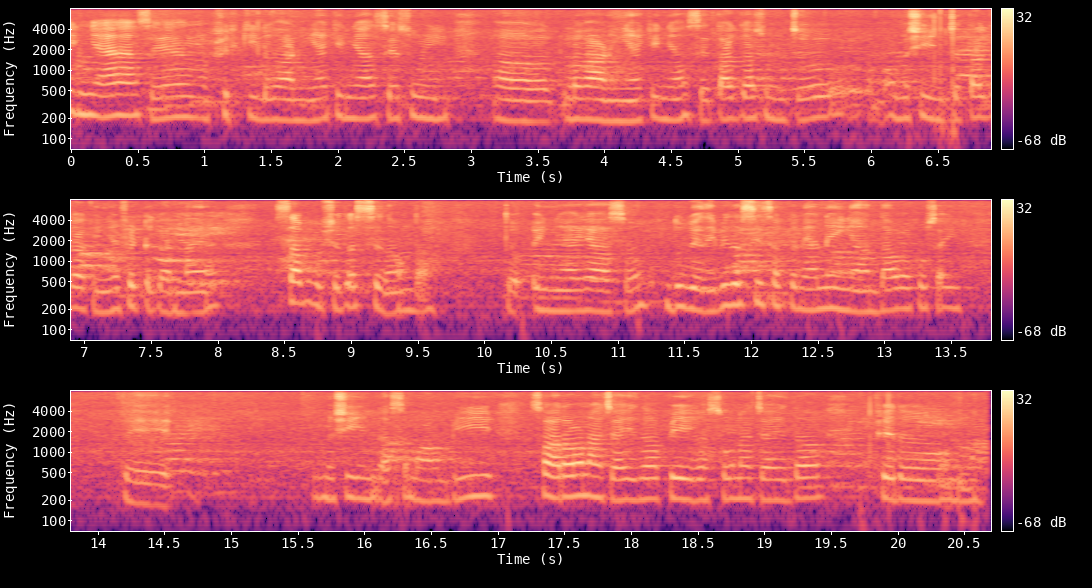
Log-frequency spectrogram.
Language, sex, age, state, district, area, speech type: Dogri, female, 30-45, Jammu and Kashmir, Samba, rural, spontaneous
